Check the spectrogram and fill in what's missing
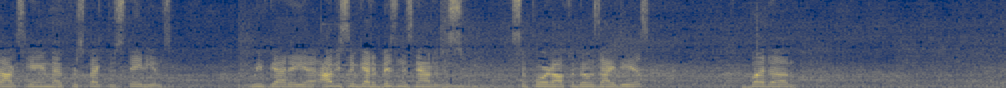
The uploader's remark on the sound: Come to you on location at Millennial Brewing Co. In Fort Myers, Florida.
